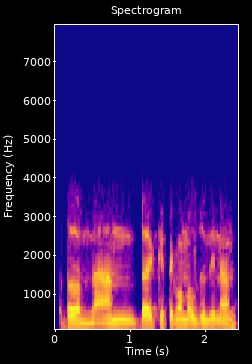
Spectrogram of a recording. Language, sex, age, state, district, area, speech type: Odia, male, 18-30, Odisha, Nayagarh, rural, conversation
